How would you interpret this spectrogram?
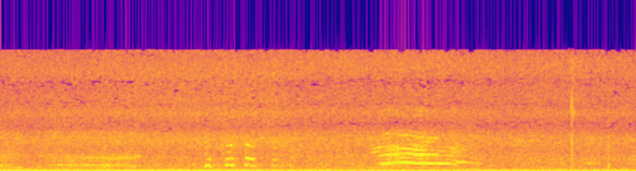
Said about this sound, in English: Uh-oh, guys, we got a waterfall. We gotta turn this boat. We gotta turn the boat.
